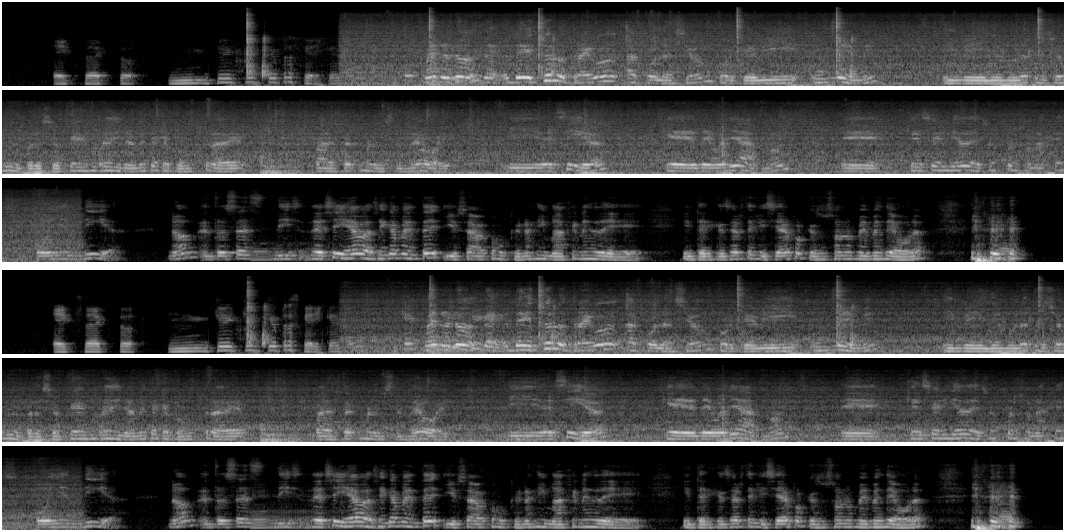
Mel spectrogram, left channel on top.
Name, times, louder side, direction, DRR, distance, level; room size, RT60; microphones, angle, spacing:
voice 1, 0.5-1.4 1.7-5.1 7.6-7.9 15.8-16.0 23.7-25.1 31.1-31.4, right 4 dB, 60° right, 0.4 m, -33 dB
sound 1, 2.2-11.2, left 3 dB, 65° left, 1.3 m, -37 dB
sound 2, 3.4-22.1, equal, 40° left, 1.0 m, -31 dB
voice 2, 4.2-8.8 9.4-13.1 13.8-15.1 15.6-16.7 17.2-18.5 19.0-22.4 22.9-27.6 28.0-31.4, equal, 10° left, 0.4 m, -23 dB
6.3 x 2.1 x 2.7 m
head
